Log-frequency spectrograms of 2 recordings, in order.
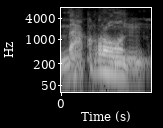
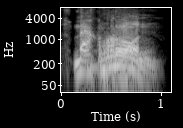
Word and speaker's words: Macron: So with a Macron. Sorry, I didn't pronounce that correct. Macron.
